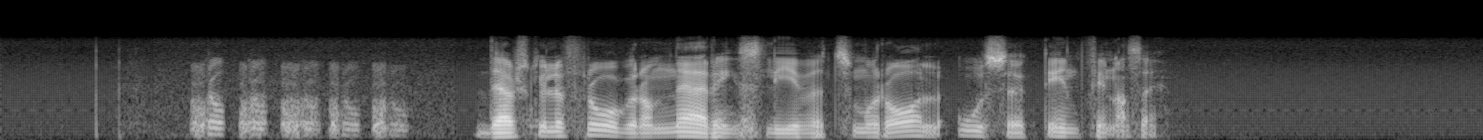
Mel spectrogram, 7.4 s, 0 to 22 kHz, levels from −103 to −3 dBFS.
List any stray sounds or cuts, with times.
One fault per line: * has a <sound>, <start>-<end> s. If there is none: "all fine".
* has a laugh, 0.9-2.0 s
